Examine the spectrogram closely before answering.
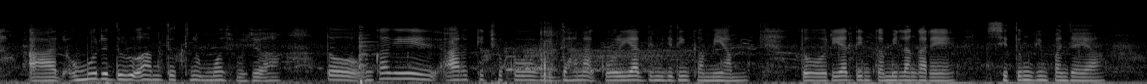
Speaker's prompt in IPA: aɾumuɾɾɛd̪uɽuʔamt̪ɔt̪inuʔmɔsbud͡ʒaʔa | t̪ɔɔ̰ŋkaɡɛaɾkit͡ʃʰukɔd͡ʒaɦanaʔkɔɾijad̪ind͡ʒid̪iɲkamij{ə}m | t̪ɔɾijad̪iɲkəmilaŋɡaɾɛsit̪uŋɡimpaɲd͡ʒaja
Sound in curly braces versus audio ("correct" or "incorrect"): incorrect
